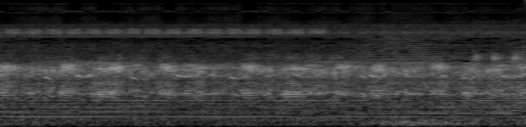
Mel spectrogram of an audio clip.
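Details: A thick frog chorus of overlapping croaks and buzzy trills, pulsing unevenly over a constant higher whine and some low rumbling.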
